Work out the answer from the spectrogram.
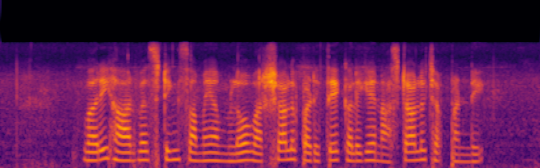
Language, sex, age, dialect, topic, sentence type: Telugu, female, 25-30, Utterandhra, agriculture, question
